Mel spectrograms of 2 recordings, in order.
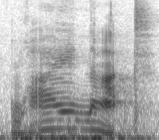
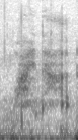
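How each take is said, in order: First: High, drawn-out "why not"; "why not" lifted high and held; musing question. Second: "why not" in a whisper; very soft, whispered "why not"; whispered echo. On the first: Rhetorical question, then repeated softly. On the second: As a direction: drop "why not" to a hushed aside. Soft echo of own question. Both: Real, not acted.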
